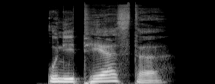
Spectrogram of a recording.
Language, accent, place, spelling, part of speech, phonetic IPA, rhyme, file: German, Germany, Berlin, unitärste, adjective, [uniˈtɛːɐ̯stə], -ɛːɐ̯stə, De-unitärste.ogg
- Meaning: inflection of unitär: 1. strong/mixed nominative/accusative feminine singular superlative degree 2. strong nominative/accusative plural superlative degree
